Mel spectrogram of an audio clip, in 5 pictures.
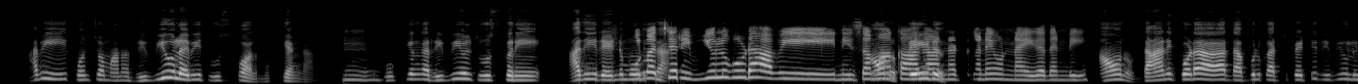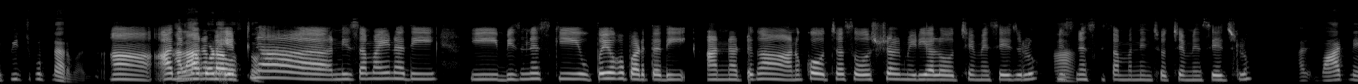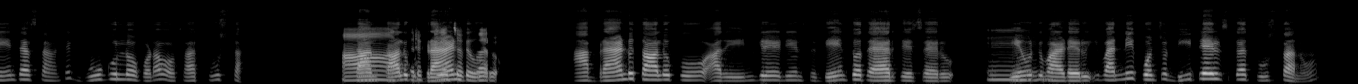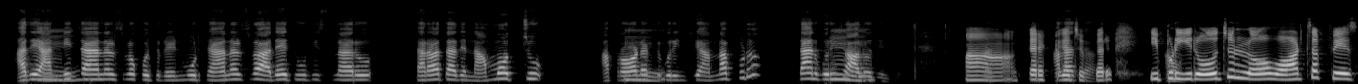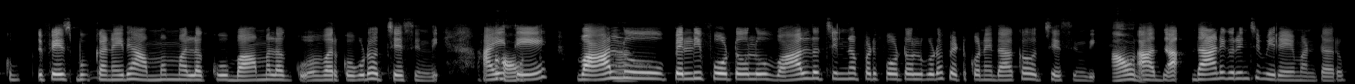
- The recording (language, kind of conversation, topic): Telugu, podcast, సోషల్ మీడియా మీ జీవితాన్ని ఎలా మార్చింది?
- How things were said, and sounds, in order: in English: "పెయిడ్"; in English: "బిజినెస్‌కి"; in English: "సోషల్ మీడియాలో"; in English: "బిజినెస్‌కి"; in English: "గూగుల్‌లో"; in English: "కరెక్ట్‌గా"; in English: "బ్రాండ్"; in English: "ఇంగ్రీడియెంట్స్"; in English: "డీటెయిల్స్‌గా"; in English: "చానెల్స్‌లో"; in English: "ఛానెల్స్‌లో"; in English: "ప్రోడక్ట్"; in English: "కరెక్ట్‌గా"; in English: "వాట్సాప్"; in English: "ఫేస్‌బుక్"; chuckle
